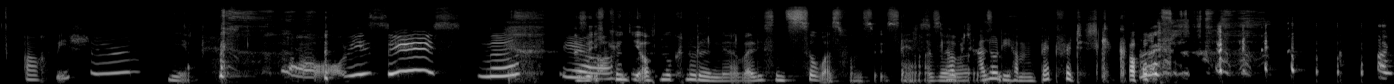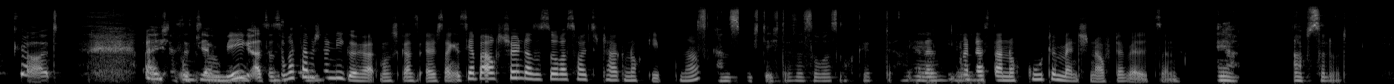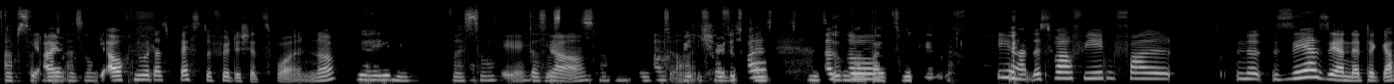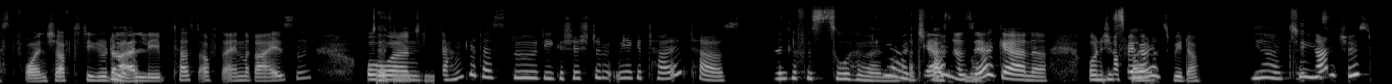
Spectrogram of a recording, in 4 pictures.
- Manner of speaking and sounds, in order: laugh; other background noise; laugh; laughing while speaking: "für dich gekauft"; laugh; unintelligible speech; chuckle
- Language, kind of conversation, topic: German, podcast, Wer hat dir auf Reisen die größte Gastfreundschaft gezeigt?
